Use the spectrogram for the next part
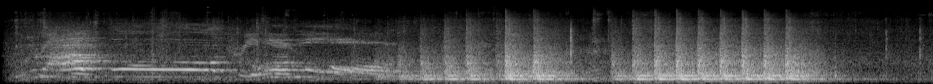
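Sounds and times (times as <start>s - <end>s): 
male Kabuki storyteller narrating in Tokyo Japan: 0.2s - 4.1s
Kabuki theater drum in Tokyo Japan: 3.7s - 8.4s.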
